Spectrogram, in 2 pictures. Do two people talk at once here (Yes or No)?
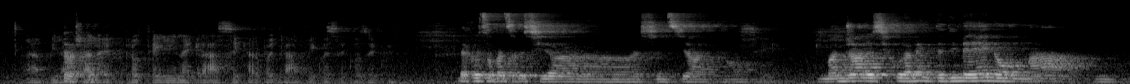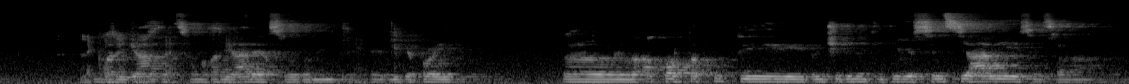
Yes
